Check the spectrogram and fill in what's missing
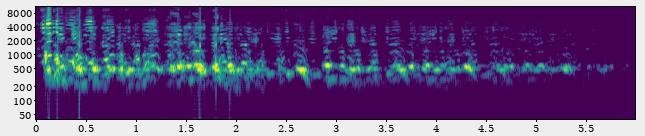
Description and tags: After recording the same person laughing in different tones, I've normalized the tracks and I've started adding effects.1) I've changed the tempo.2)I've change the pitch in order to have high-pitched voices.3)I've changed the speed.4) I've mixed the tracks.
evil-laughs, high-pitched, laughs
